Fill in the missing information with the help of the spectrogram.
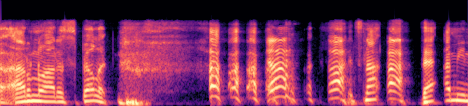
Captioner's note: laugh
